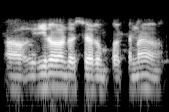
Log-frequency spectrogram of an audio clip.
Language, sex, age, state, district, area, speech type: Telugu, male, 30-45, Andhra Pradesh, Anantapur, rural, conversation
